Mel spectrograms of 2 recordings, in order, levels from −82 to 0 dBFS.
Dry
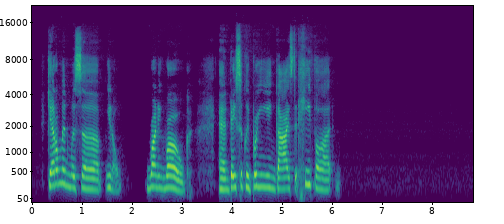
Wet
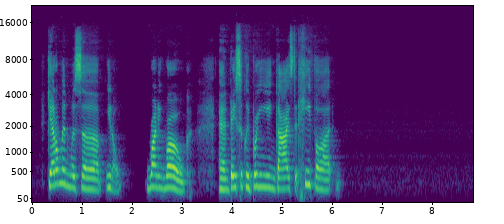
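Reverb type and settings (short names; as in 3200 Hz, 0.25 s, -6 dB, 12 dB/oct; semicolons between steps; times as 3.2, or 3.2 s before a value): FDN reverb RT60 0.51 s, low-frequency decay 0.75×, high-frequency decay 0.35×, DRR 16.5 dB; gain +1.5 dB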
